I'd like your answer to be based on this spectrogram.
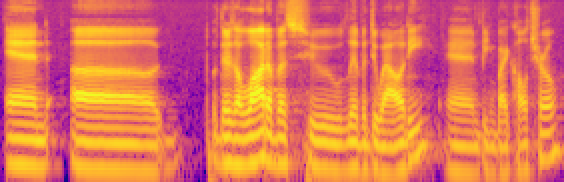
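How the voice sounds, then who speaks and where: A man, a film director, answering audience questions in a relaxed, chatty way. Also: low voice, a little slow, clear, resonant tone. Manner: relaxed, chatty, thinks aloud. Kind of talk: casual festival Q&A answers. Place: film festival screening.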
